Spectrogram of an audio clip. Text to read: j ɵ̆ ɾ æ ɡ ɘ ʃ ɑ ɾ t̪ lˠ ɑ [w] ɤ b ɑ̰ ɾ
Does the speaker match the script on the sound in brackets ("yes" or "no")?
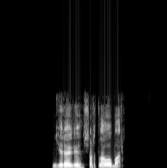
yes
